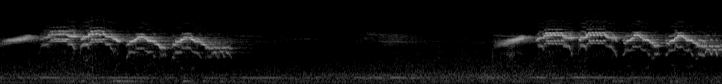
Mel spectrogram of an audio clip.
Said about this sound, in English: Or a thrush, like this veery.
